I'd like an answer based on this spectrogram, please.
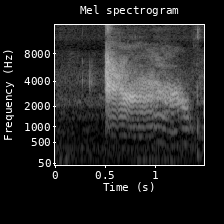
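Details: Quarrelsome pet cat, called a girl, sulking after being told she won't get a massage, indoors in a small room: one loud, drawn-out, strained meow lasting under a second, starting high and sliding gently downward, then quiet.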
